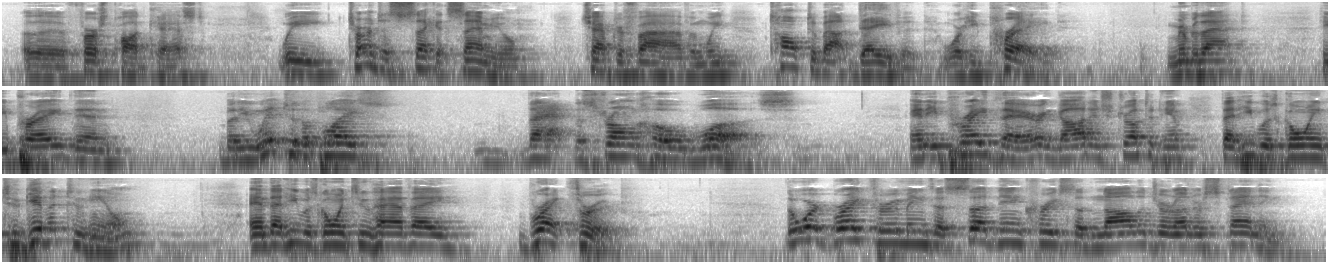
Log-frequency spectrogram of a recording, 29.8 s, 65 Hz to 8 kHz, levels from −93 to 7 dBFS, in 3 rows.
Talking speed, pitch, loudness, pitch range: 140 wpm, 155 Hz, -16 LUFS, 120-175 Hz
